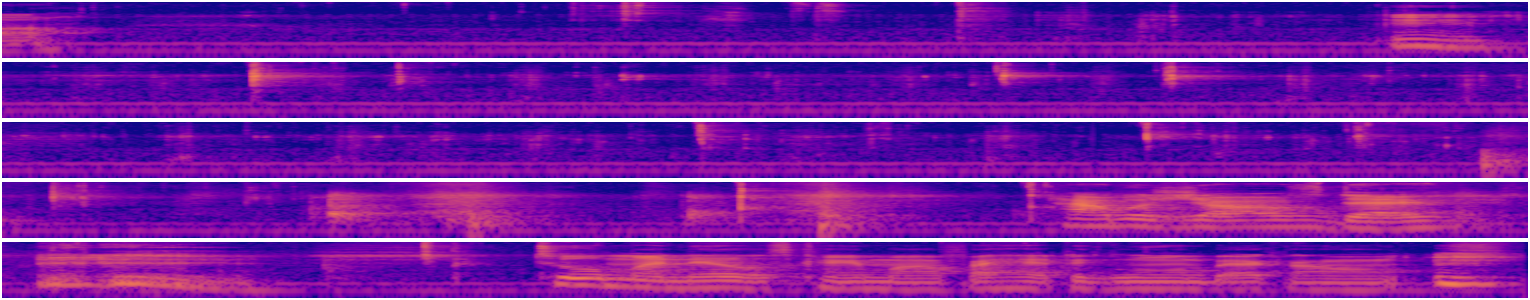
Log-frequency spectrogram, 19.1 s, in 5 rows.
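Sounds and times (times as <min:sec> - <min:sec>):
steady low hum: 0:00.0 - 0:19.0
mouth chewing food: 0:01.2 - 0:12.2.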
